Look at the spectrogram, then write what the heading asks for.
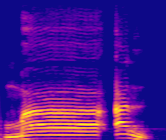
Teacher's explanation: kalau kita sambung bunyi an, tapi kalau kita wakaf hilang dah bunyi nunnya. Tidak ada ketika wakaf. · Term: tanwin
